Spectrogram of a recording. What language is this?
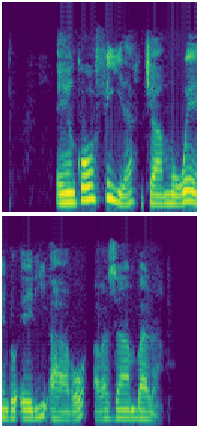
Ganda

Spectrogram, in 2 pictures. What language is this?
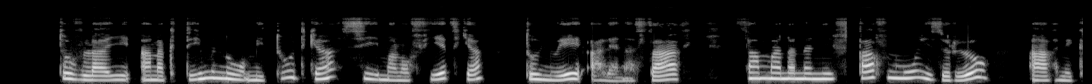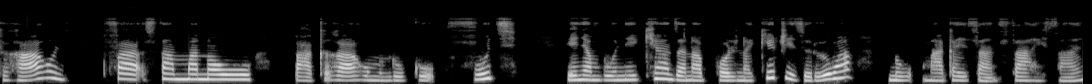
Malagasy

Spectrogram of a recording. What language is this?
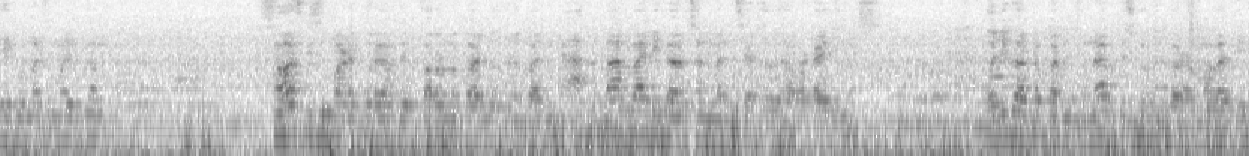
Indonesian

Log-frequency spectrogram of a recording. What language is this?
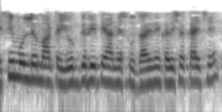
Gujarati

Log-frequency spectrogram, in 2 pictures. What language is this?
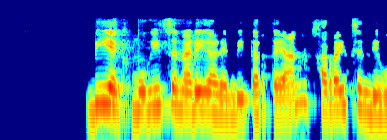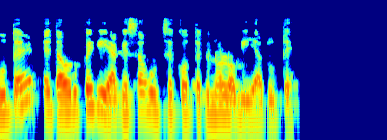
Basque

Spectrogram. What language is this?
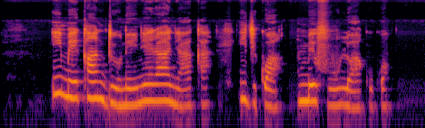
Igbo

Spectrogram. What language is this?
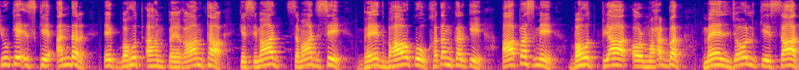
Urdu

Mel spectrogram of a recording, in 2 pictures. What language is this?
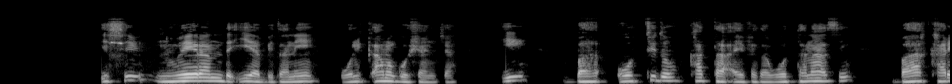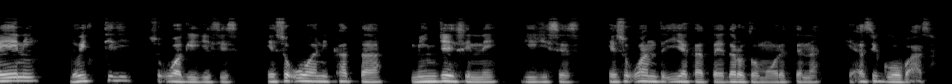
Wolaytta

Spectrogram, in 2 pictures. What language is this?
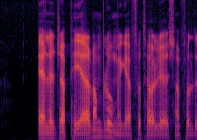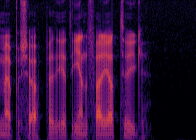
Swedish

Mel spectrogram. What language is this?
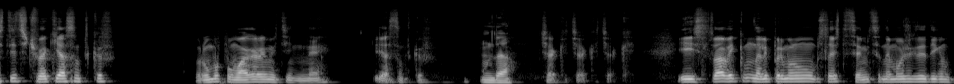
Bulgarian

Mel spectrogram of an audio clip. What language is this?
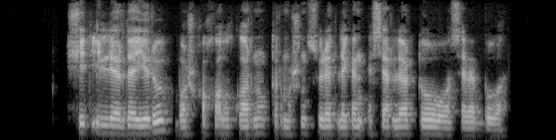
Tatar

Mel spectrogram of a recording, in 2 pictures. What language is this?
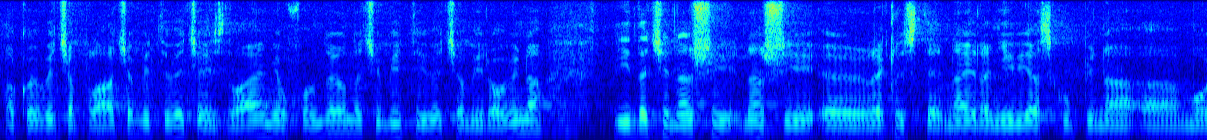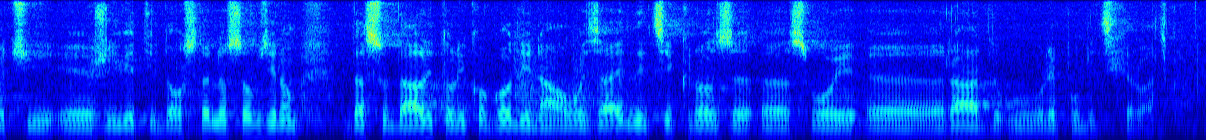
Croatian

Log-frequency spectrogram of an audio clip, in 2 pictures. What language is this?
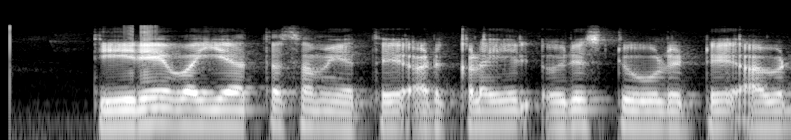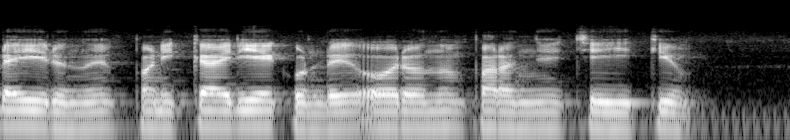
Malayalam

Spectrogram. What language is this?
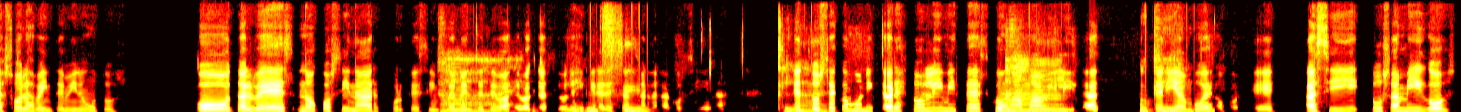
Spanish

